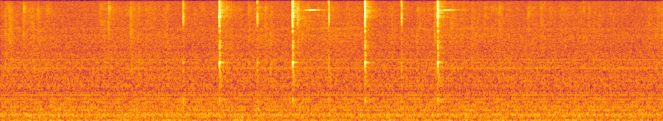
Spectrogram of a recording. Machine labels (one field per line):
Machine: valve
